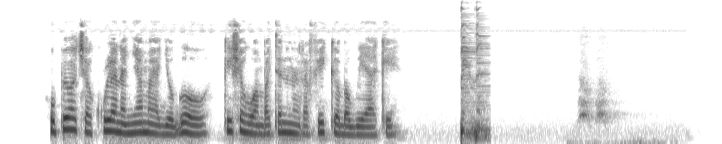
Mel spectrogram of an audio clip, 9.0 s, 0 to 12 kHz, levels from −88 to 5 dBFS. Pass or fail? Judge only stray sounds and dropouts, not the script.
fail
